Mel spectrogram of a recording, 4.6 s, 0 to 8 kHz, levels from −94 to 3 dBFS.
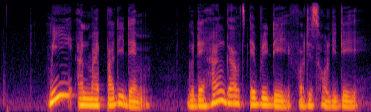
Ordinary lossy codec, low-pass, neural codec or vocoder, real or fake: none; 7.2 kHz; none; real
